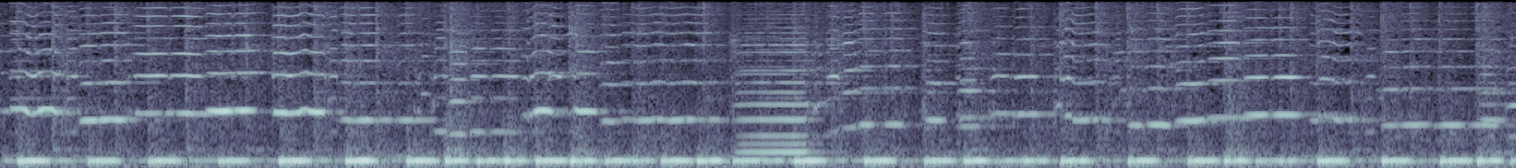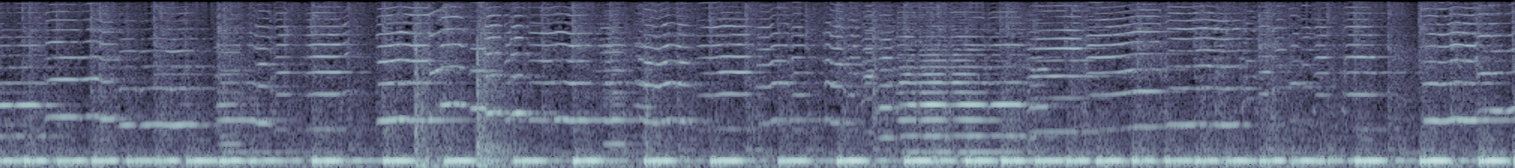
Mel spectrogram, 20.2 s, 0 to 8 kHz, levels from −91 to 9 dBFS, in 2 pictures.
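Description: Throughout the clip, the resampler restarted on every block: the 48 kHz to 16 kHz conversion treated each 20 ms block in isolation, leaving an error at every edge. With blocks this short, the ticks merge into a 50 Hz buzz that rides along whenever sound is present.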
